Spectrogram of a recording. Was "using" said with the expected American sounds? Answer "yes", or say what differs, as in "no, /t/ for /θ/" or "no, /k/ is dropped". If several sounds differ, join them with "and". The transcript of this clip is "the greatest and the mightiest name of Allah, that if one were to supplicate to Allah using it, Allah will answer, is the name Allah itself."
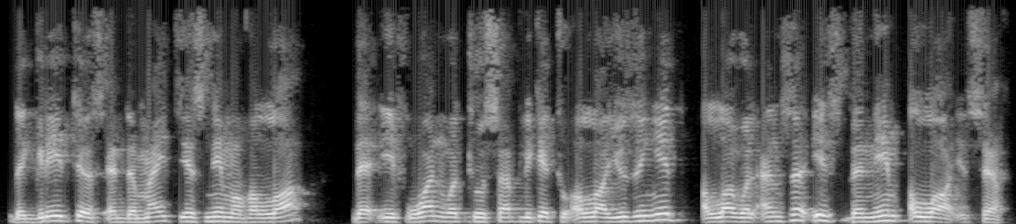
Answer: yes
